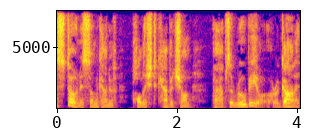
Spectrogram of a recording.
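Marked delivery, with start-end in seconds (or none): none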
